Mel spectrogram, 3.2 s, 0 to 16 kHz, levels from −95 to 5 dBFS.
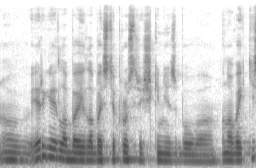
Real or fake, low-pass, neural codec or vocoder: real; 14.4 kHz; none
